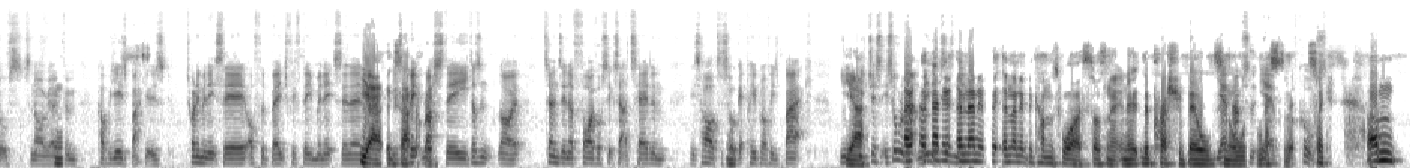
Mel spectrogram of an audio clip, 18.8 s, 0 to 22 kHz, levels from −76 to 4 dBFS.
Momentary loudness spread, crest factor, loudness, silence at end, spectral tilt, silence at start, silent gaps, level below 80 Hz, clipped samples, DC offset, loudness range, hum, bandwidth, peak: 18 LU; 16 dB; -15 LUFS; 0.15 s; -5.5 dB/octave; 0 s; none; -52 dBFS; under 0.1%; under 0.1%; 11 LU; none; 16.5 kHz; 0 dBFS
